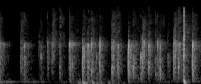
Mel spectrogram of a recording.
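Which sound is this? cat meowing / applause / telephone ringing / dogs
applause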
